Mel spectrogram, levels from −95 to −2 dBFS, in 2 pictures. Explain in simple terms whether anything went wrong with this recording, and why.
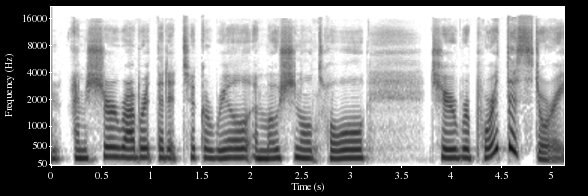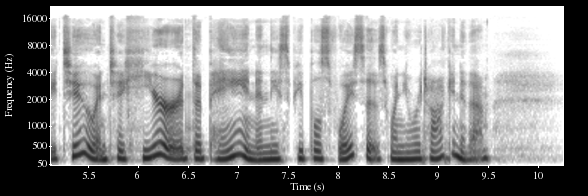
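Nothing went wrong with this audio; there are no technical faults to hear anywhere in the recording.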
